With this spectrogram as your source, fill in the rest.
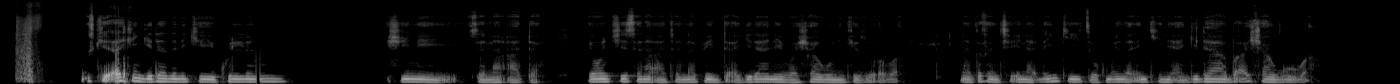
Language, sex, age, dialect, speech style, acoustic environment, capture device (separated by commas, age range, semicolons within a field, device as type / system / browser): Hausa, male, 18-24, Nigeria - Katsina, happy, nature; silence, mobile / Linux / Chrome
